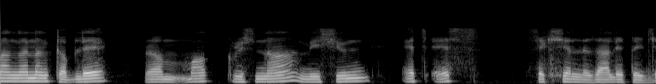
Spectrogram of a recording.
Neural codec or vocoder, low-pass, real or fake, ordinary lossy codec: codec, 44.1 kHz, 7.8 kbps, Pupu-Codec; 5.4 kHz; fake; AAC, 32 kbps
